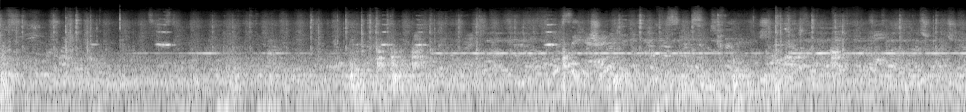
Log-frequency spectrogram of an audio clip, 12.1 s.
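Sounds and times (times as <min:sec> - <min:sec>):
train carriages rumbling and rattling: 0:00.0 - 0:12.0
high wheel squeal: 0:01.8 - 0:03.6, 0:04.6 - 0:12.0.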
